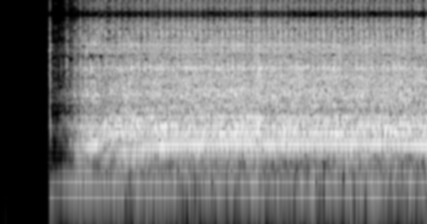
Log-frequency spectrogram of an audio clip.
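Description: Old film projector sound effect for a countdown leader: a click under a second in, then a fast, even mechanical clatter over a steady motor hum that rises slightly as it starts.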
